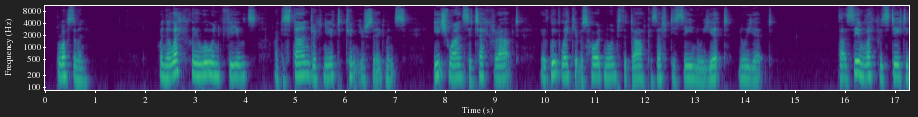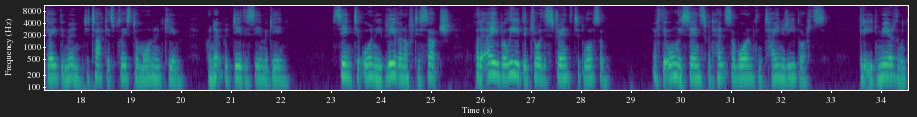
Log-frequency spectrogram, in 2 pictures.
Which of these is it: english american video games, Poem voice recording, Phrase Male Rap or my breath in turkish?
Poem voice recording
